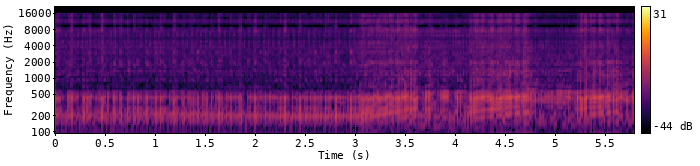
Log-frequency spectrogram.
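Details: Johnson 9.9 two-stroke outboard (kicker motor) after a carb kit rebuild and new plugs gapped to spec: even buzz at fast idle, then revs pick up smoothly around three seconds, pretty quiet; runs clean and steady, normal.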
